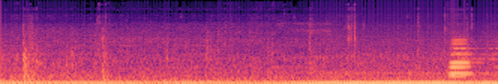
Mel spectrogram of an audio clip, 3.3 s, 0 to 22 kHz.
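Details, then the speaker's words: 1999 Nissan R34 GTR, started cold, at idle; short clear horn toot over steady low idle, horn works normally. "that works. I'm sure the neighbors love that."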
